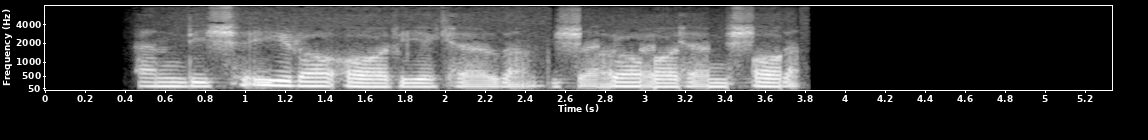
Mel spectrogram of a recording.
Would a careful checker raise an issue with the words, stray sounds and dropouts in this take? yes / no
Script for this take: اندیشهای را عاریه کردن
yes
